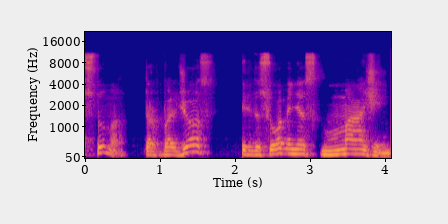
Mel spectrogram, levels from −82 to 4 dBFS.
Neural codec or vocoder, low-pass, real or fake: none; 10.8 kHz; real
